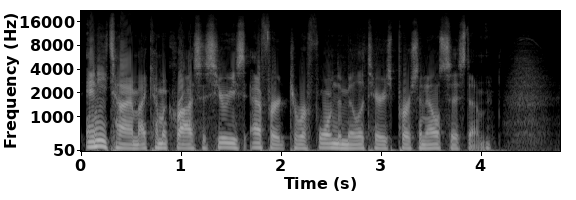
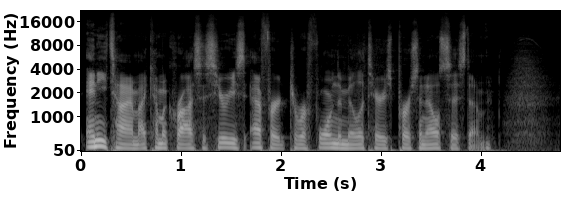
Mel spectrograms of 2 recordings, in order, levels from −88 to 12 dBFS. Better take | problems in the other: second | distortion; slight; 3% of the sound clipped

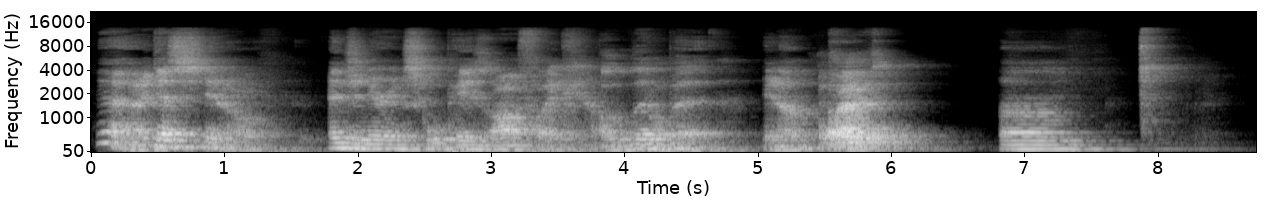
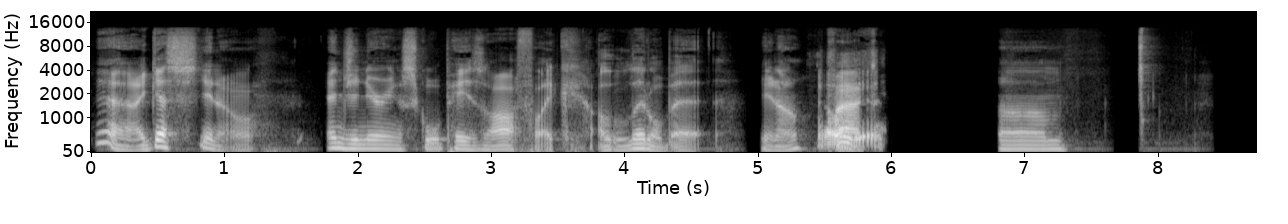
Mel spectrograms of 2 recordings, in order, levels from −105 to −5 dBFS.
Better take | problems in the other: second | room echo; noticeable; dies away in 0.7 s // off-mic speech; far

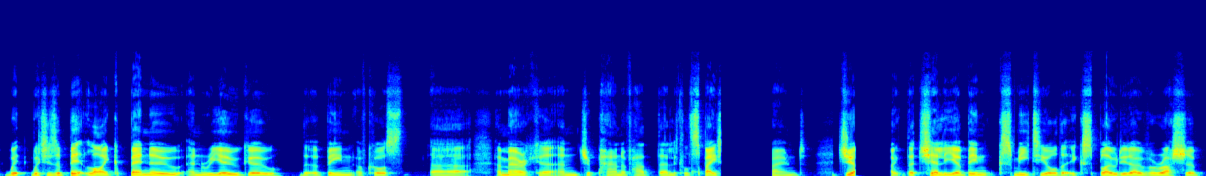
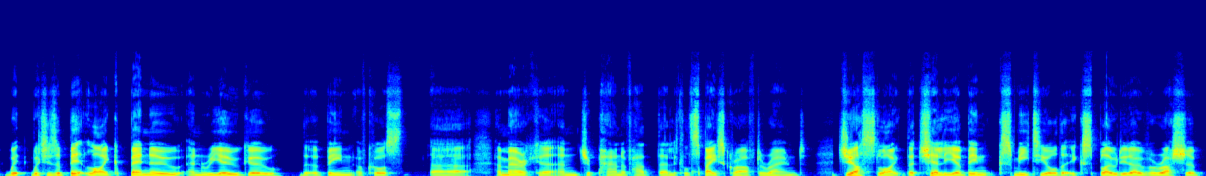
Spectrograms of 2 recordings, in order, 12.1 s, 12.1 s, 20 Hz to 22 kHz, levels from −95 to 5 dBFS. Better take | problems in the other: second | audio cutting out; at 7 s for 0.5 s and at 8.5 s

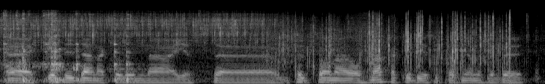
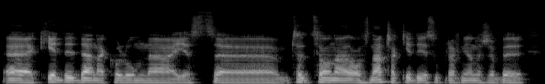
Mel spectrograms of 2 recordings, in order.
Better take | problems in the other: second | household noises; very loud; throughout; 3 dB above the speech

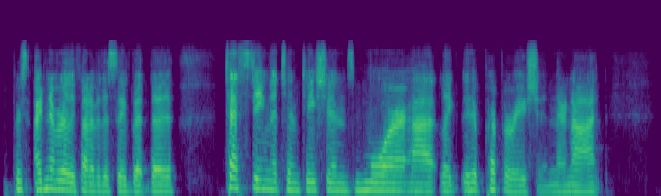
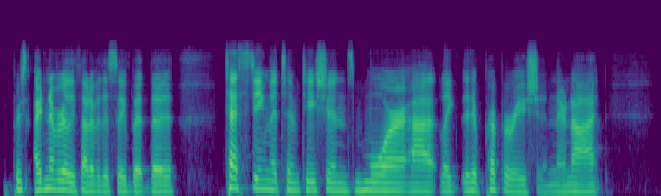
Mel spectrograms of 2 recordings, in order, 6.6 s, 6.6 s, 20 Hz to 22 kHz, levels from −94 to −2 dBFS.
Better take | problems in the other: second | garbled, watery; badly; nothing above 7.5 kHz; slightly in the second

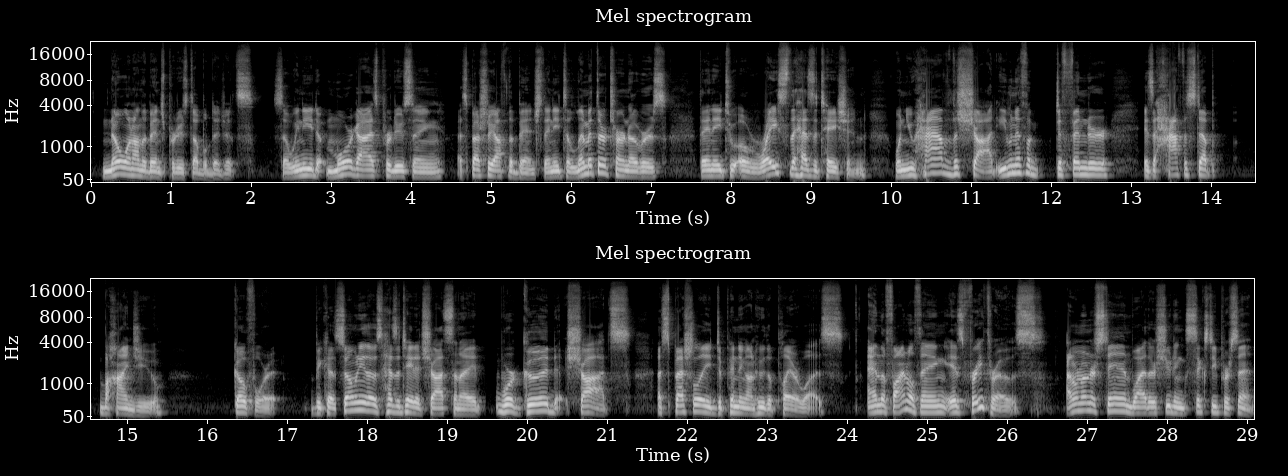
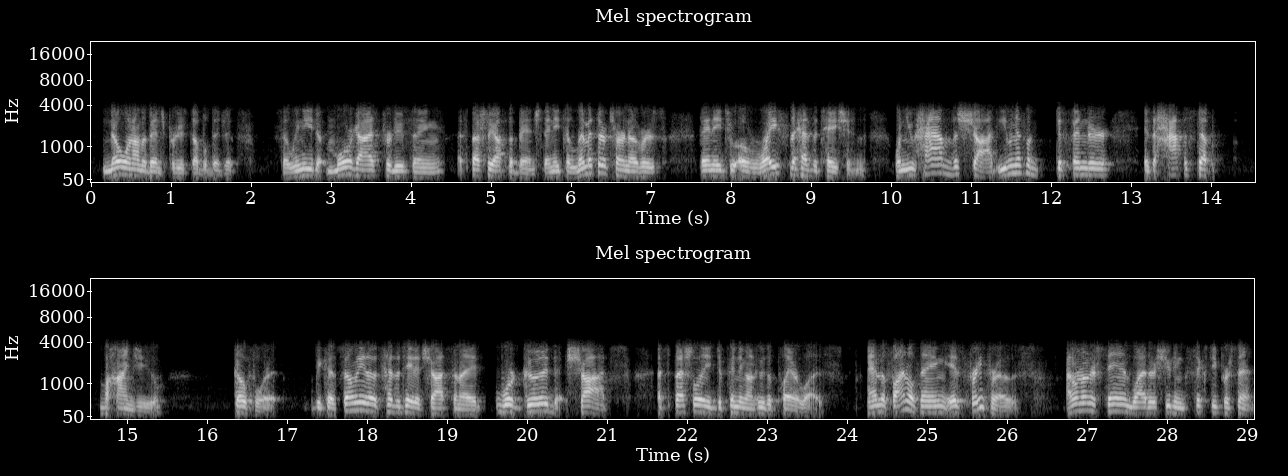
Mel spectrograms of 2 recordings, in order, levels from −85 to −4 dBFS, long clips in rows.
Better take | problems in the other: first | phone-call audio; poor line

